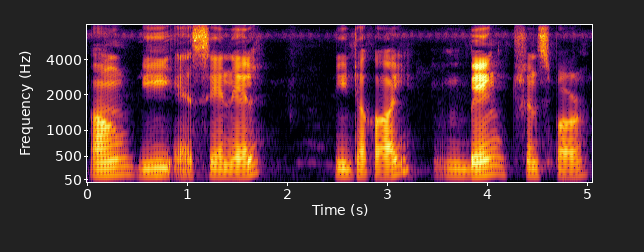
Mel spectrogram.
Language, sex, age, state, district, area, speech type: Bodo, male, 18-30, Assam, Kokrajhar, rural, read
